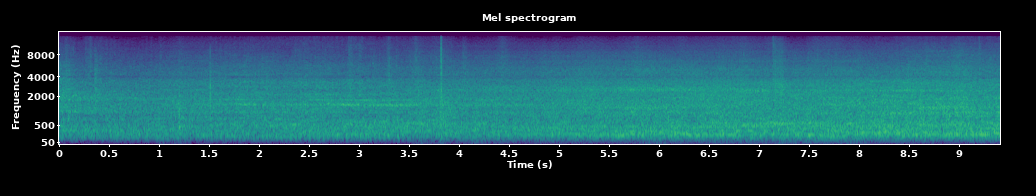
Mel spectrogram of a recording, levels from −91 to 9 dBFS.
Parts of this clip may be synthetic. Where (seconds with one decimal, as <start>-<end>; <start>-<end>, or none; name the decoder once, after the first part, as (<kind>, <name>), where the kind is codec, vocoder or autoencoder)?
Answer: 1.0-1.5 (autoencoder, DAC-VAE); 3.5-8.1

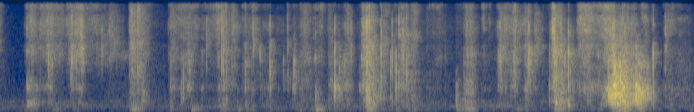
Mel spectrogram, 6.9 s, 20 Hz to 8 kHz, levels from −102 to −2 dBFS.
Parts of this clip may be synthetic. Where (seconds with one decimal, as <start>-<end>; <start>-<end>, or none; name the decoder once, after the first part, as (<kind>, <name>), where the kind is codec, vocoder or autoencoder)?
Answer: 0.0-0.9 (vocoder, Vocos); 3.8-6.9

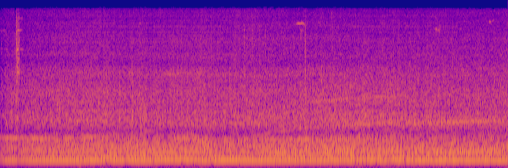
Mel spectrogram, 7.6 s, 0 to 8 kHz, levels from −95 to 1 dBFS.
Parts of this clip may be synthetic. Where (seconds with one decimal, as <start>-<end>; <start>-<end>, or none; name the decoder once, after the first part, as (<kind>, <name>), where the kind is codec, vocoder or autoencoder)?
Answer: 1.2-3.6 (vocoder, BigVGAN v2); 5.3-6.9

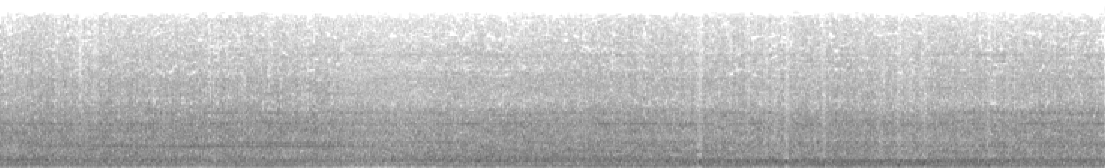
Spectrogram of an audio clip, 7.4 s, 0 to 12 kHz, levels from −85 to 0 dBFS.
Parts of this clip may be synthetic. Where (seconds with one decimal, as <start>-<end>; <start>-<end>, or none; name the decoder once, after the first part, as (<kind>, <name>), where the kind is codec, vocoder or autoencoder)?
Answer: none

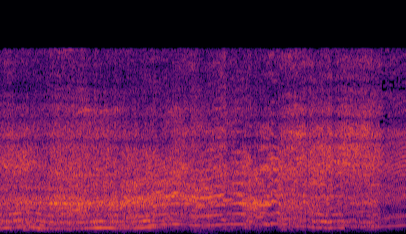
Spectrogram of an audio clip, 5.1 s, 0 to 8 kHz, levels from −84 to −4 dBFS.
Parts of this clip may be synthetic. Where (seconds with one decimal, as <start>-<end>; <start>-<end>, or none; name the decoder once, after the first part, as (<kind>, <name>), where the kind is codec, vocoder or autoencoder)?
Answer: 2.1-3.5 (codec, DAC)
